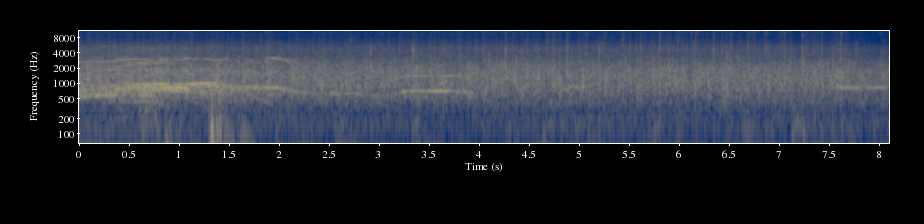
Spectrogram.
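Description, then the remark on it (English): A sustained burst of audience applause for Mr. James Cosmo at the end of a question session, dense crackling claps swelling loud at first then holding steady for several seconds, with faint whoops and crowd voices mixed in. “Please, round of applause for Mr. James Cosmo.”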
